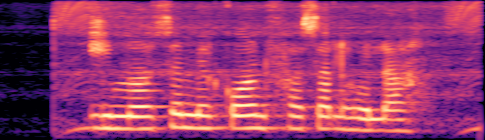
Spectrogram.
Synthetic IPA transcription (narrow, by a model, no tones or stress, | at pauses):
iːmaːsemẽkɔːnfʰəsəlɦoːlaː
